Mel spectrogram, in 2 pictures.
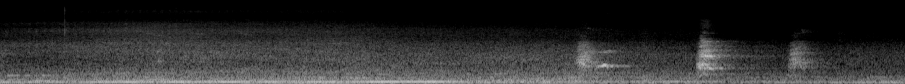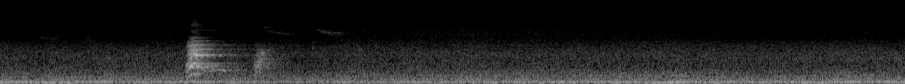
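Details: A neighbor's dog barking after noticing a cat eating nearby: short sharp barks near 6, 7, 8 and 11 seconds over steady low traffic-like rumble.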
